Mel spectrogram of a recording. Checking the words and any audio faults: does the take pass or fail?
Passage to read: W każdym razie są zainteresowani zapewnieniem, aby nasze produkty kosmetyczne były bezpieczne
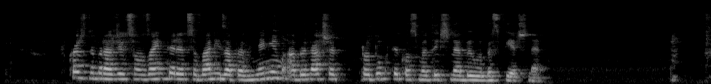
pass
